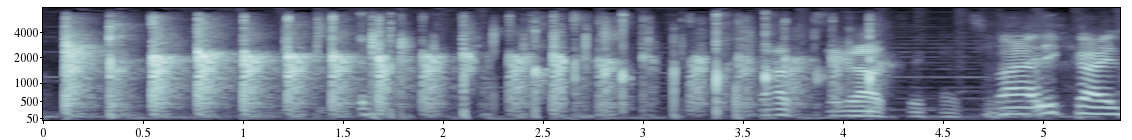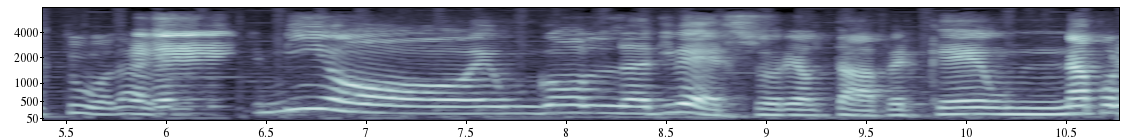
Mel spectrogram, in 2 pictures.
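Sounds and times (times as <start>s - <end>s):
group hand clapping: 0.0s - 4.4s
speech: 3.6s - 10.7s.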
